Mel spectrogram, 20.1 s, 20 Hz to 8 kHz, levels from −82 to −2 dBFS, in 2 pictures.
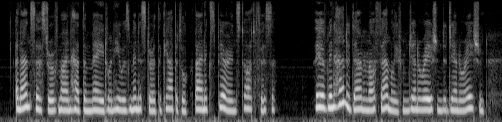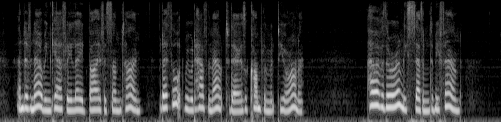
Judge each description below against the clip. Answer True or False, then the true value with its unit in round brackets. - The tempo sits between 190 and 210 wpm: True (195 wpm)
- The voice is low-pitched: False (235 Hz)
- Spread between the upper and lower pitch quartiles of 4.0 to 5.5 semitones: False (2.9 semitones)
